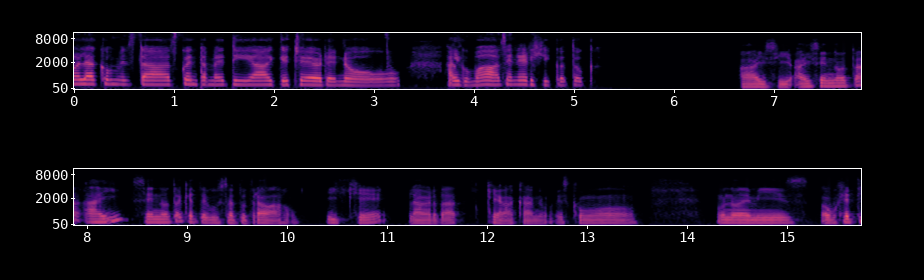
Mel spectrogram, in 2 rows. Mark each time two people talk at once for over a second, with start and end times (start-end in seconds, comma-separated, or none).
none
